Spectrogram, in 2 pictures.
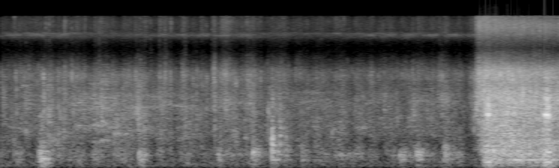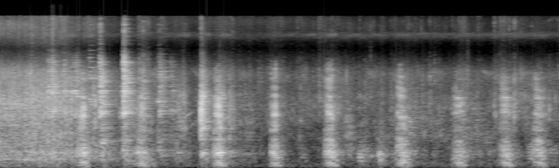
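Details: Farm pigs grunting softly, then a loud, harsh, sustained squeal breaking out for about three seconds, followed by a rapid run of choppy grunts and snorts that gradually spread apart.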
